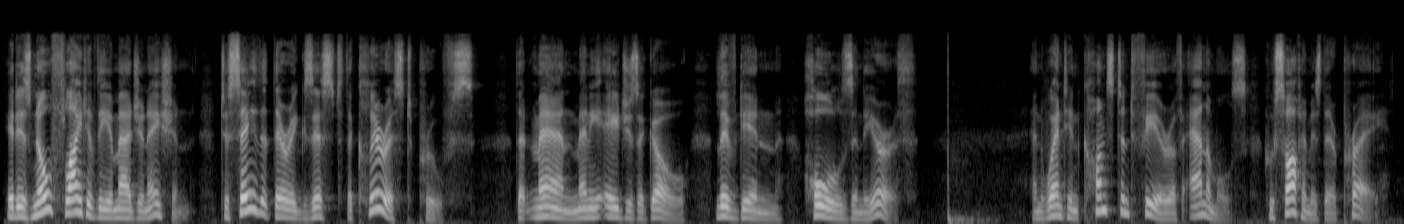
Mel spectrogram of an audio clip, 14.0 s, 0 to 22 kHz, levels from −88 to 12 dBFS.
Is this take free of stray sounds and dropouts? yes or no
no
